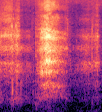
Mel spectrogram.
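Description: A man's breath close to the microphone: one noisy, hissy breath that swells and fades about a second in.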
